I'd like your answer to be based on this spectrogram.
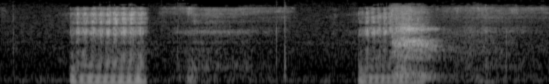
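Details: Sleeping female puppy snoring: two loud, buzzing, rattling snores with quiet breaths between them.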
